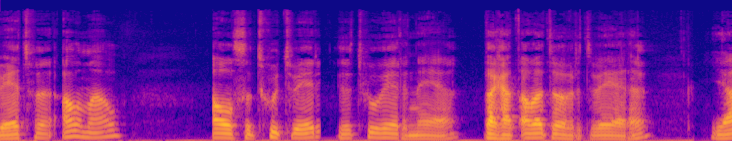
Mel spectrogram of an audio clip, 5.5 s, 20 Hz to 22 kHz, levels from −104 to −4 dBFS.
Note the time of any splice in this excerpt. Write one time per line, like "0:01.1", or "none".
0:02.4
0:03.6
